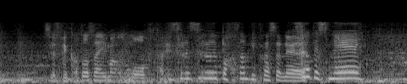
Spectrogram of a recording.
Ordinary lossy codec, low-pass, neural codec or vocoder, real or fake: none; none; codec, 16 kHz, 1.1 kbps, Voila-Tokenizer; fake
